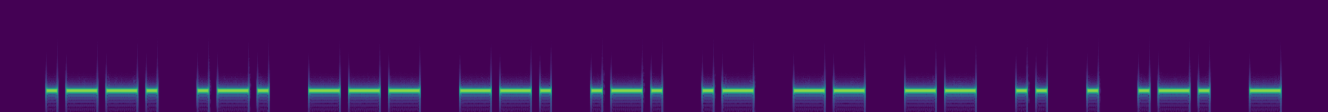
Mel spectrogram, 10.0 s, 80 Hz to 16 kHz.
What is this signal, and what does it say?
Morse code, heard as a keyed tone, about 16 wpm, 700 Hz. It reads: PROGRAMMIERT
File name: Morsekurs / Witze / Witz 08. Januar 2019, 70 F80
